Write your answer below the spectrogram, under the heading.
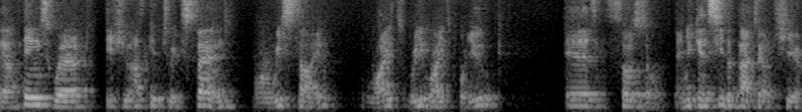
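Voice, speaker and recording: Speaking at a moderate pace, a man keeps his intonation fairly even at a fairly high pitch. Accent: French. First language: French. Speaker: software developer presenting at a conference. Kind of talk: conference talk. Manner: halting, with frequent repetitions.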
